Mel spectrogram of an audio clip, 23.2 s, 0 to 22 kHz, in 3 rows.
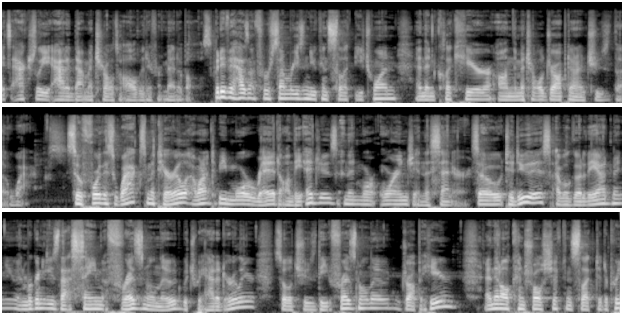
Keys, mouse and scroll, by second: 1.1 click, 2.3-3.0 typing, 3.1 right click, 4.8 click, 7.7 right click, 7.9 right click, 8.3 shift+middle click, 8.5 a, 8.7 middle click, 9.0 shift+middle click, 9.0 shift+scroll up 1, 9.4 shift+middle click, 9.8 shift+middle drag, 10.8-11.6 shift+middle drag, 10.8-11.2 shift+scroll up 1, 13.3 middle click, 13.6-14.7 middle drag, 14.6 shift+a, 15.2 click, 16.0-16.5 typing, 19.0 click, 19.7 click, 20.0-21.4 middle drag, 21.5-22.6 ctrl+shift+middle drag.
